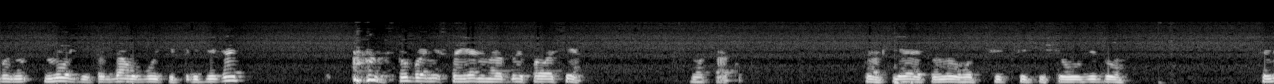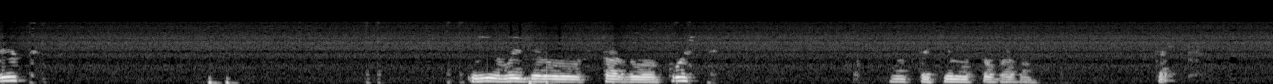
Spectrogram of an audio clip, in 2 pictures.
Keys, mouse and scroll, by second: 8.9 g, 11.5 click, 12.9 click, 14.8 g, 16.3 click, 17.0 click, 17.8 g, 19.4 click, 19.8-20.8 scroll up 1, 20.8 middle click.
